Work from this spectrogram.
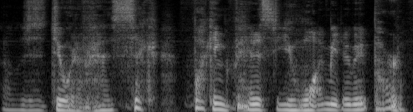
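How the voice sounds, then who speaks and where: A woman's voice: very deep voice, fairly quick, warm tone, husky, exaggerated voice. A woman playing a frightened, pleading young man held captive, in an emotional ASMR audio roleplay. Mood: grieving, resigned.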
